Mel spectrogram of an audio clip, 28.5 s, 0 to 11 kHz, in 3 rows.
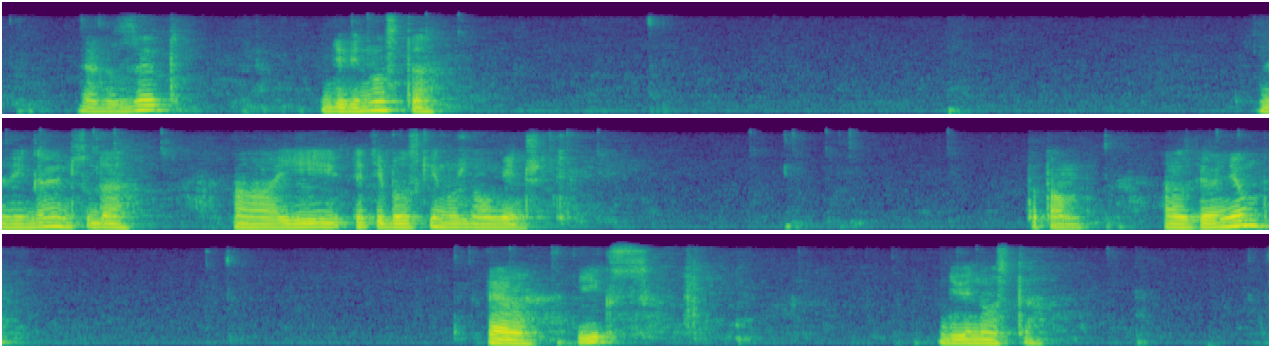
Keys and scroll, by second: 28.3 shift+d.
